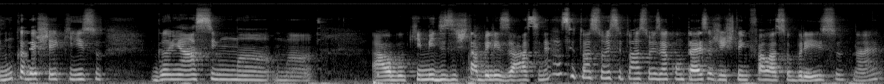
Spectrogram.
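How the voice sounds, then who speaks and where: A woman, a tax lawyer talking earnestly in an interview and repeating key words for emphasis. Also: medium pitch. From Piauí, Brazil. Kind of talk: conversational interview.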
